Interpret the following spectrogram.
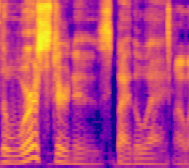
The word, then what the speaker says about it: Worcester: common thing but it's you basically pronounce the first five letters as worse and then the last four letters as stir worse than it's worster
